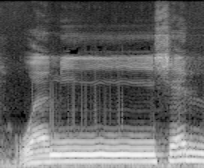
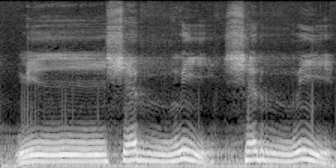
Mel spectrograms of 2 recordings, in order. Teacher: Kesalahan yang ketiga ketika kita baca Quran surah Al-Falaq yaitu rnya menjadi tebal. Harusnya roya tipis.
